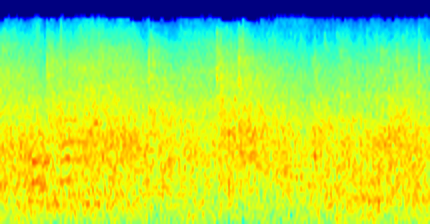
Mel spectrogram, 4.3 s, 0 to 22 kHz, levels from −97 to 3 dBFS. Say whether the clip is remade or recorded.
recorded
